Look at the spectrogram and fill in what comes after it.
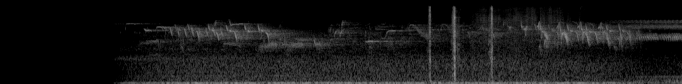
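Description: Silence for about a second, then outdoor ambience of birds singing in short, repeated chirping trills over a low rumble, with a few sharp clicks a little past the middle.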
